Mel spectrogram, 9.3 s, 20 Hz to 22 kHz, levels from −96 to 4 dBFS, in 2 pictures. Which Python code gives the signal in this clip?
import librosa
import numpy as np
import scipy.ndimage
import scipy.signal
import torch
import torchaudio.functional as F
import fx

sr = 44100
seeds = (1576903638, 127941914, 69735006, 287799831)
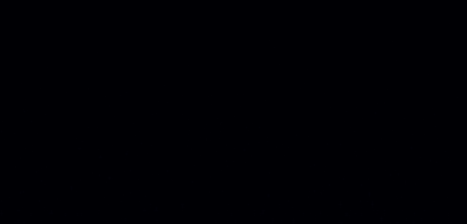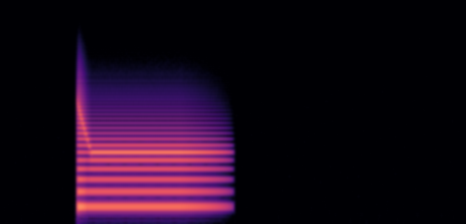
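

y = fx.sub_voice(sr, note=59, wave='saw', cutoff_hz=1500.0, q=11.0, env_oct=1.5, env_s=0.15, attack_ms=26.0, decay_s=0.08, sustain_db=-8.0, release_s=0.54, note_s=1.04, slope=12)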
